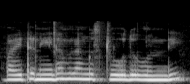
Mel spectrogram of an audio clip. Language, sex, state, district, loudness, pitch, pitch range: Telugu, female, Telangana, Hyderabad, -9 LUFS, 225 Hz, 220-240 Hz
